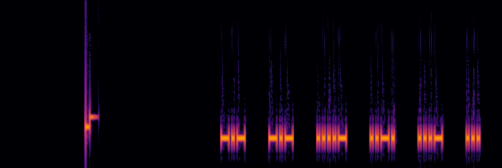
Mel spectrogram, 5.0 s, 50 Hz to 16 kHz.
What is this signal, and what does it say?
Morse code, heard as a keyed tone, about 42 wpm, spaced as for 25 wpm, 700 Hz. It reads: KK4FVS
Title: USA Call Signs - 3x Character Spacing - 45wpm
